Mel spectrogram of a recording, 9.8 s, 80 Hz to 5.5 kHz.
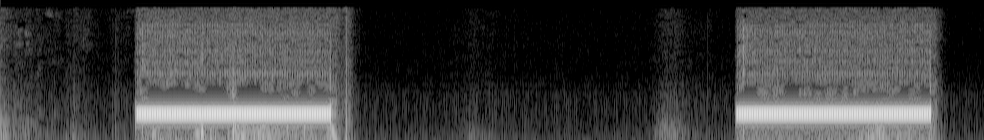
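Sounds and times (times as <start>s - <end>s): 
telephone ringback tone on the line: 1.4s - 3.4s, 7.4s - 9.4s.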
